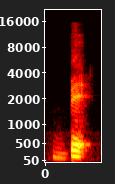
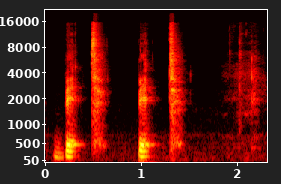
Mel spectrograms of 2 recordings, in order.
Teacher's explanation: no air comes out because the tongue just stays up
